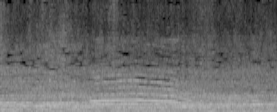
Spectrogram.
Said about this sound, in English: We'll watch the next one come by. See how the crowd comes to life when they bring them by, they cheer them on. It's so odd. They're all like, I love you. Love you for getting arrested.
